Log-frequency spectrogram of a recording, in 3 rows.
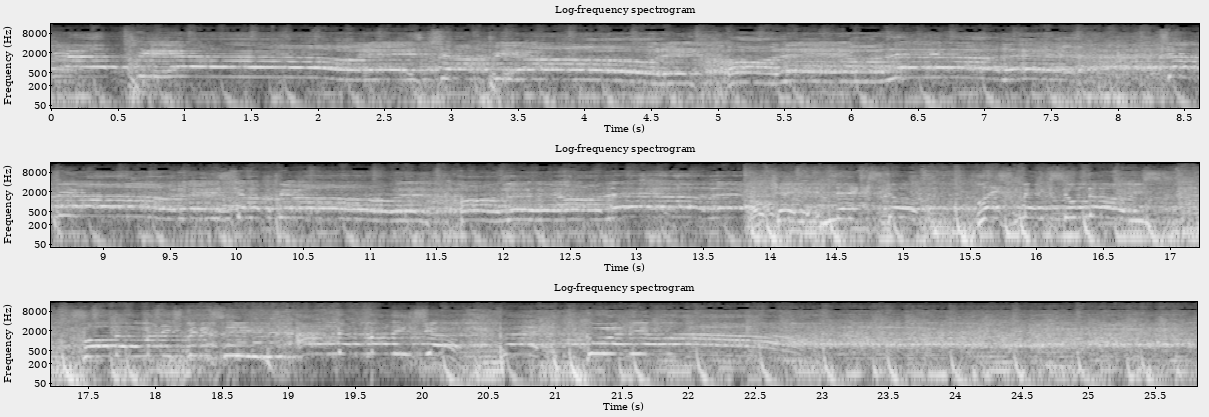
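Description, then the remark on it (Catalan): A large crowd of thousands cheers and chants loudly and continuously in the rain at Manchester City's Champions League victory parade through the streets of Manchester on 12 June 2023, with sustained shouts, yells and whoops rising and falling throughout. “Ha estat una rua passada per aigua, amb milers de persones pels carrers, xops de dalt a baix”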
